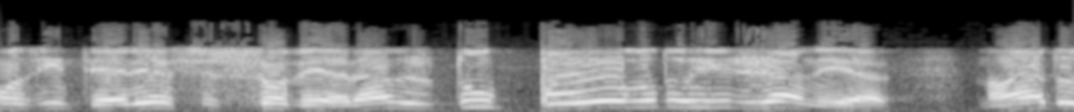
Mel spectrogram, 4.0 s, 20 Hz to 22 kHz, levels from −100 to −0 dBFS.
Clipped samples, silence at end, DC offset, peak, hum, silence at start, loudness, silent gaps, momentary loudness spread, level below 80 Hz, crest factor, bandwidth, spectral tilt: under 0.1%; 0 s; under 0.1%; -2 dBFS; none; 0 s; -12 LUFS; none; 5 LU; -54 dBFS; 10 dB; 9.8 kHz; -3 dB/octave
